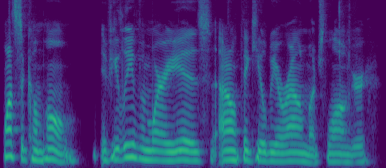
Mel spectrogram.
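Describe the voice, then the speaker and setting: A woman's voice: sits low, fast talker, natural voice. A woman reading the lines of a blunt, pushy male investigator with a Brooklyn accent. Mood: stern.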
